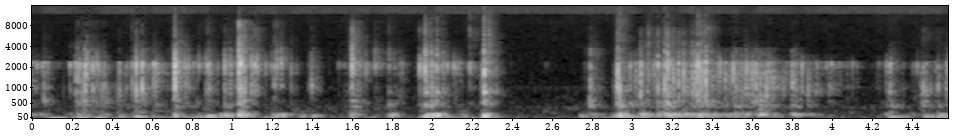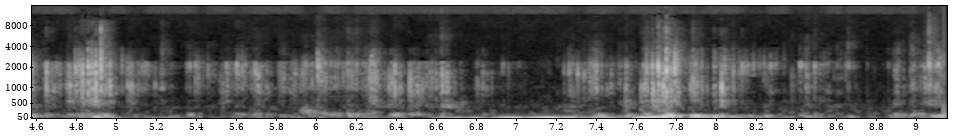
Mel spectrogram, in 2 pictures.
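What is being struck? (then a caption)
Resin bead diamond painting on a wooden board. A diamond painting of resin beads on a wooden canvas board is held at its sides while long red nails tap and scratch across its resin bead surface. Fast, dense clicking taps with low thuddy weight alternate with rough scratching rasps, peaking around 2 kHz. The hits are dry and short with almost no ring, swelling in bursts and briefly dropping out.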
